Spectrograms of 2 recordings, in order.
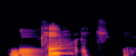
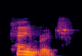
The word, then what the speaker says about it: Cambridge: Because it's got A rather than A. Cambridge. You think it's Cambridge? It's Cambridge. There's no E. Why do we say came?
